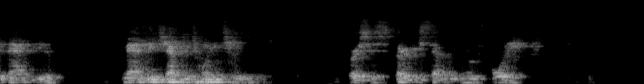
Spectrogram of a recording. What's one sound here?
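A man speaks calmly into a microphone, heard over an online call.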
